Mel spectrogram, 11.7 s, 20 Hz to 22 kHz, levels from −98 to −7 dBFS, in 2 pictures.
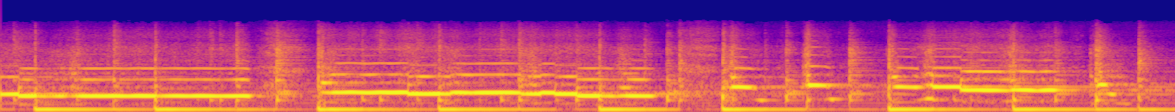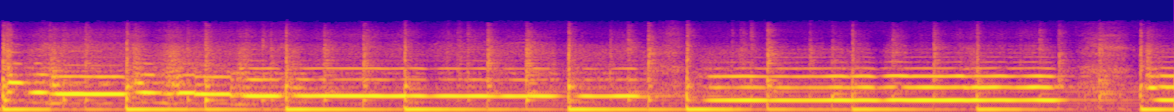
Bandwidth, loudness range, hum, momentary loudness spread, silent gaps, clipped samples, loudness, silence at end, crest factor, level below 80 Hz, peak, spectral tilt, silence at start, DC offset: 8.2 kHz; 2 LU; none; 7 LU; none; under 0.1%; -11 LUFS; 0 s; 10 dB; -52 dBFS; 0 dBFS; -7 dB/octave; 0 s; under 0.1%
